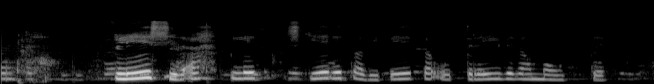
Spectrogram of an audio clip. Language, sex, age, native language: Icelandic, female, 11, Icelandic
